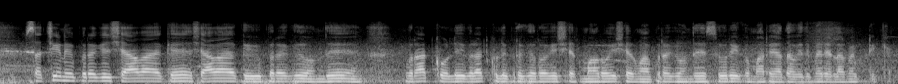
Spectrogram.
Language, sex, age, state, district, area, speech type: Tamil, male, 30-45, Tamil Nadu, Kallakurichi, rural, spontaneous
